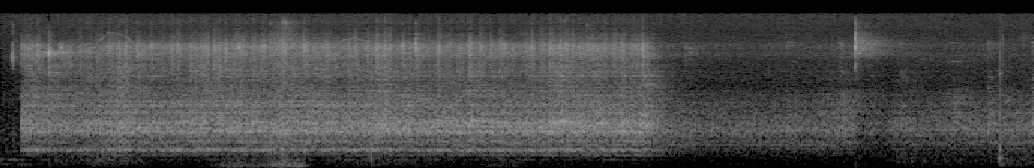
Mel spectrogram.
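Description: Toroidal transformer winding machine running with a steady hum, heard as video playback through lecture-hall speakers. It cuts off about two-thirds of the way through, followed by one faint click.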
